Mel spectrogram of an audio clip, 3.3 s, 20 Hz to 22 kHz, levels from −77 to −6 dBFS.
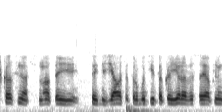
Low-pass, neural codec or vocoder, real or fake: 10.8 kHz; none; real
